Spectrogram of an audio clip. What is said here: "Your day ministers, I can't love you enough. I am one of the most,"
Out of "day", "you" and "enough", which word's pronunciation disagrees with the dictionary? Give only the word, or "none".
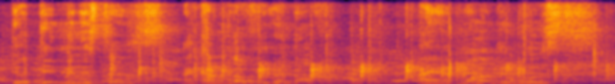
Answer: enough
